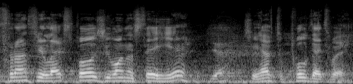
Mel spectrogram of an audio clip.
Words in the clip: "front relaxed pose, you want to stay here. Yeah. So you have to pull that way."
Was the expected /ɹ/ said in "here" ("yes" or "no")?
yes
